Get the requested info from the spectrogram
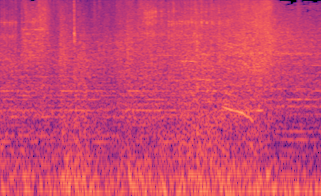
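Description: Trailer soundtrack: dramatic music under loud rumbling, crashing sound effects. About three seconds in, the noise falls away and sustained music tones carry on.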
